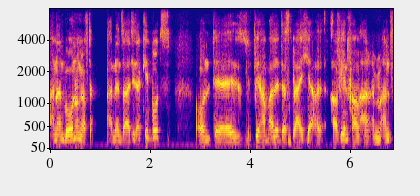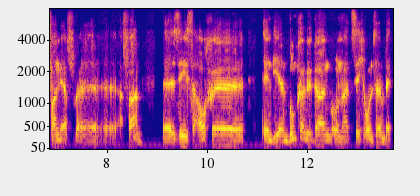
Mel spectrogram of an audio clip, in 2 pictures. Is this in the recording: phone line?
yes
